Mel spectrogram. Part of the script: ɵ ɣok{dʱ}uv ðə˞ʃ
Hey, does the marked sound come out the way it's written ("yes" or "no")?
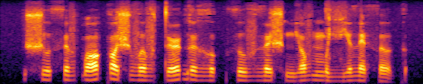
no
